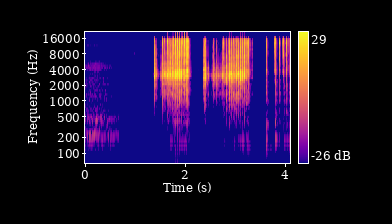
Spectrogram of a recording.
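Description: Small magnetic balls clicking and rattling against each other as hands press a slab of them into place on a magnet-ball model. A soft rubbing fades out at first, then come two dense runs of rapid clicks, each about a second long, and a few separate clicks near the end.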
